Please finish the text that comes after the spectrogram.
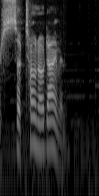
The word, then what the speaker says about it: Satono Diamond: Today is the 22nd of March on a Sunday, so that means it's time for Satano Diamond or Satono Diamond as it's usually pronounced in the game.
